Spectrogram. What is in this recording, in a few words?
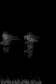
Amb Hong-Kong Bird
